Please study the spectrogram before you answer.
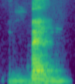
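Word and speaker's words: בן: com n n e você vai pronunciar ben ben filho vou colocar então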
